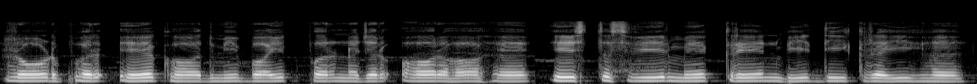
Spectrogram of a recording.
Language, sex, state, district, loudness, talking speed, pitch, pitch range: Hindi, male, Uttar Pradesh, Saharanpur, -15 LUFS, 110 wpm, 155 Hz, 145-160 Hz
